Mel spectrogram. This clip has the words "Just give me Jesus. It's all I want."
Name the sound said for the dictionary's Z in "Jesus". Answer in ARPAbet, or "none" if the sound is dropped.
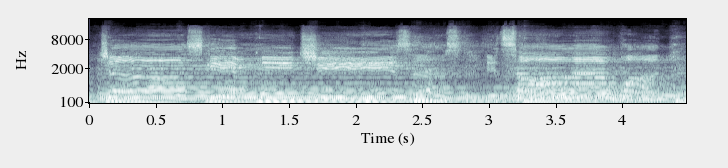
Z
